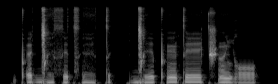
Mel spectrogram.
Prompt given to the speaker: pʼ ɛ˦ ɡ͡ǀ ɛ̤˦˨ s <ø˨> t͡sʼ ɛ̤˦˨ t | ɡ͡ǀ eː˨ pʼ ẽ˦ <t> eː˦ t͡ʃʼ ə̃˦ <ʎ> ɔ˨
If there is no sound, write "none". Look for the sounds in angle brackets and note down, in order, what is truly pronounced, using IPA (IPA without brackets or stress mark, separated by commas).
e˨, t, ʎ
